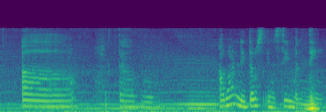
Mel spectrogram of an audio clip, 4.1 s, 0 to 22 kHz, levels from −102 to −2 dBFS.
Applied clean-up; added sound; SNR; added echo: none; Buzz; -1 dB; none.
